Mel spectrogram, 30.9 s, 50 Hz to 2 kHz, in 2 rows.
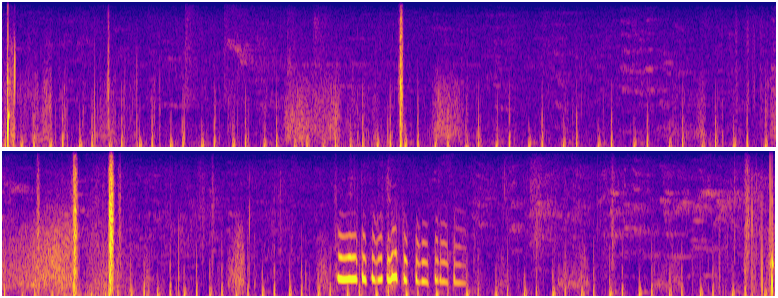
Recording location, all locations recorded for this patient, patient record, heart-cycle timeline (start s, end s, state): pulmonary valve (PV)
aortic valve (AV)+pulmonary valve (PV)+tricuspid valve (TV)+mitral valve (MV)
#Age: Child
#Sex: Male
#Height: 142.0 cm
#Weight: 36.2 kg
#Pregnancy status: False
#Murmur: Absent
#Murmur locations: nan
#Most audible location: nan
#Systolic murmur timing: nan
#Systolic murmur shape: nan
#Systolic murmur grading: nan
#Systolic murmur pitch: nan
#Systolic murmur quality: nan
#Diastolic murmur timing: nan
#Diastolic murmur shape: nan
#Diastolic murmur grading: nan
#Diastolic murmur pitch: nan
#Diastolic murmur quality: nan
#Outcome: Abnormal
#Campaign: 2014 screening campaign
0.00	0.28	unannotated
0.28	0.36	diastole
0.36	0.46	S1
0.46	0.60	systole
0.60	0.68	S2
0.68	0.92	diastole
0.92	1.04	S1
1.04	1.18	systole
1.18	1.28	S2
1.28	1.52	diastole
1.52	1.62	S1
1.62	1.78	systole
1.78	1.88	S2
1.88	2.10	diastole
2.10	2.22	S1
2.22	2.36	systole
2.36	2.46	S2
2.46	2.70	diastole
2.70	2.82	S1
2.82	2.96	systole
2.96	3.06	S2
3.06	3.34	diastole
3.34	3.44	S1
3.44	3.58	systole
3.58	3.68	S2
3.68	3.96	diastole
3.96	4.06	S1
4.06	4.22	systole
4.22	4.32	S2
4.32	4.58	diastole
4.58	4.70	S1
4.70	4.84	systole
4.84	4.94	S2
4.94	5.20	diastole
5.20	5.32	S1
5.32	5.46	systole
5.46	5.56	S2
5.56	5.80	diastole
5.80	5.92	S1
5.92	6.06	systole
6.06	6.16	S2
6.16	6.40	diastole
6.40	6.50	S1
6.50	6.64	systole
6.64	6.74	S2
6.74	6.94	diastole
6.94	7.04	S1
7.04	7.18	systole
7.18	7.28	S2
7.28	7.48	diastole
7.48	7.58	S1
7.58	7.72	systole
7.72	7.80	S2
7.80	8.03	diastole
8.03	8.12	S1
8.12	8.28	systole
8.28	8.36	S2
8.36	8.62	diastole
8.62	8.74	S1
8.74	8.88	systole
8.88	8.98	S2
8.98	9.24	diastole
9.24	9.36	S1
9.36	9.50	systole
9.50	9.60	S2
9.60	9.84	diastole
9.84	9.96	S1
9.96	10.12	systole
10.12	10.22	S2
10.22	10.50	diastole
10.50	10.60	S1
10.60	10.78	systole
10.78	10.86	S2
10.86	11.20	diastole
11.20	11.30	S1
11.30	11.46	systole
11.46	11.56	S2
11.56	11.90	diastole
11.90	12.00	S1
12.00	12.16	systole
12.16	12.26	S2
12.26	12.60	diastole
12.60	12.72	S1
12.72	12.88	systole
12.88	12.96	S2
12.96	13.32	diastole
13.32	13.42	S1
13.42	13.58	systole
13.58	13.68	S2
13.68	13.96	diastole
13.96	14.08	S1
14.08	14.24	systole
14.24	14.34	S2
14.34	14.60	diastole
14.60	14.72	S1
14.72	14.88	systole
14.88	14.98	S2
14.98	15.24	diastole
15.24	15.34	S1
15.34	15.50	systole
15.50	15.58	S2
15.58	15.84	diastole
15.84	30.94	unannotated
